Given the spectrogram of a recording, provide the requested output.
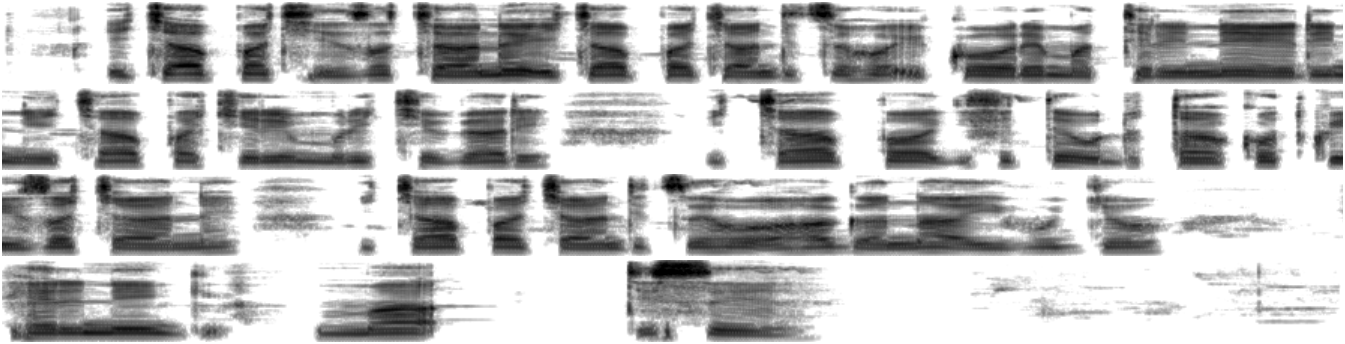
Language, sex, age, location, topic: Kinyarwanda, male, 25-35, Musanze, education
